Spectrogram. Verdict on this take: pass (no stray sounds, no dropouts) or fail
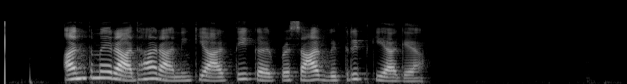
pass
